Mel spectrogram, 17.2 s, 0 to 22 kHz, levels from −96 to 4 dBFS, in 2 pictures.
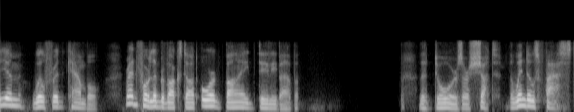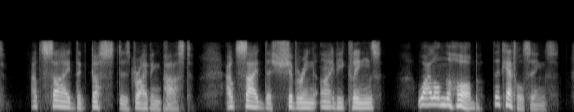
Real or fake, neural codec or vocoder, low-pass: fake; codec, 16 kHz, 0.8 kbps, ZipCodec; 5.4 kHz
